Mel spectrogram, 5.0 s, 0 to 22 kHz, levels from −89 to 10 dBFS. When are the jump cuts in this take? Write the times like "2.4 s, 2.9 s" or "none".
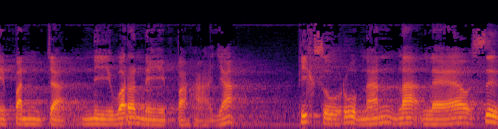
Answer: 2.9 s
